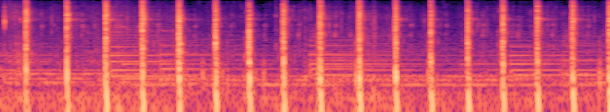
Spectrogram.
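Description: Claw hammer driving a wooden stake into the soil, in sharp, even blows about three a second.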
